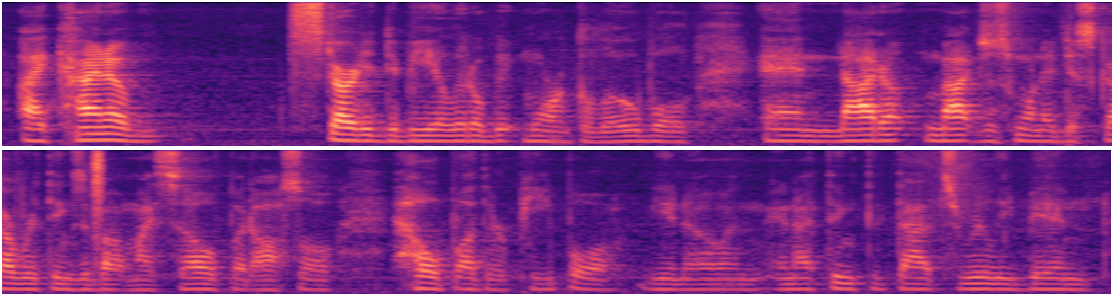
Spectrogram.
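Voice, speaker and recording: A male artist answering audience questions at a gallery talk, speaking informally in a reflective, halting, earnest way. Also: mid-range voice, a little mellow. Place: indoor art gallery before a small seated audience.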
